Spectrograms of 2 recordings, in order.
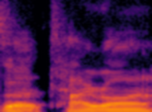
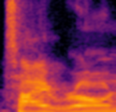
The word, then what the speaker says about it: Tyron: Tyrone is how most of everyone calls it. I believe it's Tyrone, but honestly, it's been a minute since I've heard the name, so I need a refresher myself.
